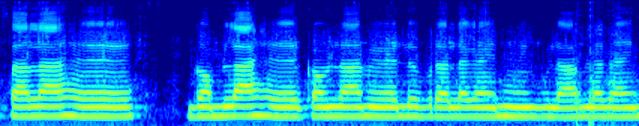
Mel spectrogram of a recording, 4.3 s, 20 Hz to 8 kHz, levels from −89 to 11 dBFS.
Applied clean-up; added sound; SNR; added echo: neural separator model SepFormer DNS4.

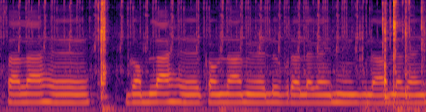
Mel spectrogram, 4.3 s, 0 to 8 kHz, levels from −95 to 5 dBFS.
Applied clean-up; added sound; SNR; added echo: none; Mechanisms; 0 dB; none.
